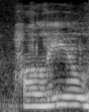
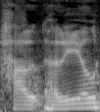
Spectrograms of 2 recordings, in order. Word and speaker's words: Halil: And you are, part of the description is you're channeling, is it Jalil? Halil is how I pronounce it. Halil, Kronos, Metatron, Ascara, Mera, and the ancient days for this channel, and the ancient Ancient of Days.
